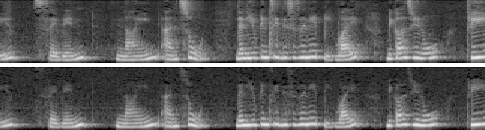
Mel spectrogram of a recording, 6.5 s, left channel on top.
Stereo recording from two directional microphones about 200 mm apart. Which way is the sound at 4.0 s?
40° right (ahead or behind).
